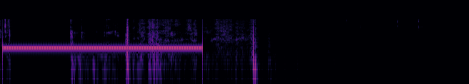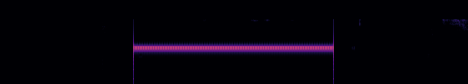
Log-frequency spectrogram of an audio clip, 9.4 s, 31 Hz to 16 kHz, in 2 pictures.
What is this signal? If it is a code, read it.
Ringback tone (North America), 440 + 480 Hz.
